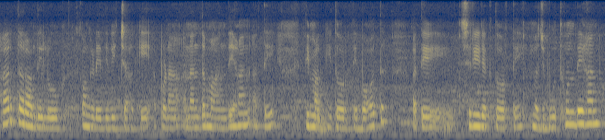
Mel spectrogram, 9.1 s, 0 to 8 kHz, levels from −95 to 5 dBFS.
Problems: constant background noise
